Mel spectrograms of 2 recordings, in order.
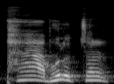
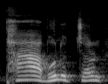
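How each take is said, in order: The two takes are said the same way.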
